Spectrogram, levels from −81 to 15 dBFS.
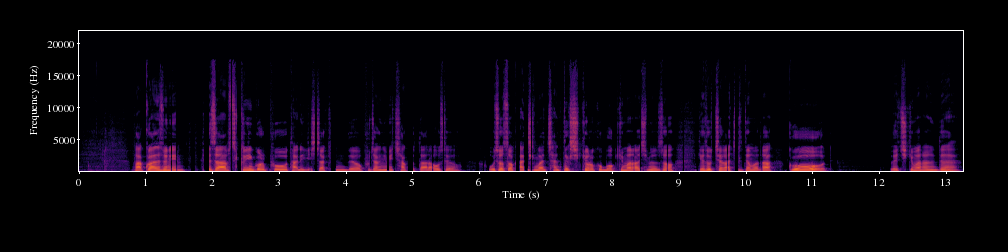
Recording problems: choppy; very; from 1.5 to 2.5 s, from 3.5 to 7 s and from 8.5 to 10 s; 13% of the speech affected

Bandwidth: 17.5 kHz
